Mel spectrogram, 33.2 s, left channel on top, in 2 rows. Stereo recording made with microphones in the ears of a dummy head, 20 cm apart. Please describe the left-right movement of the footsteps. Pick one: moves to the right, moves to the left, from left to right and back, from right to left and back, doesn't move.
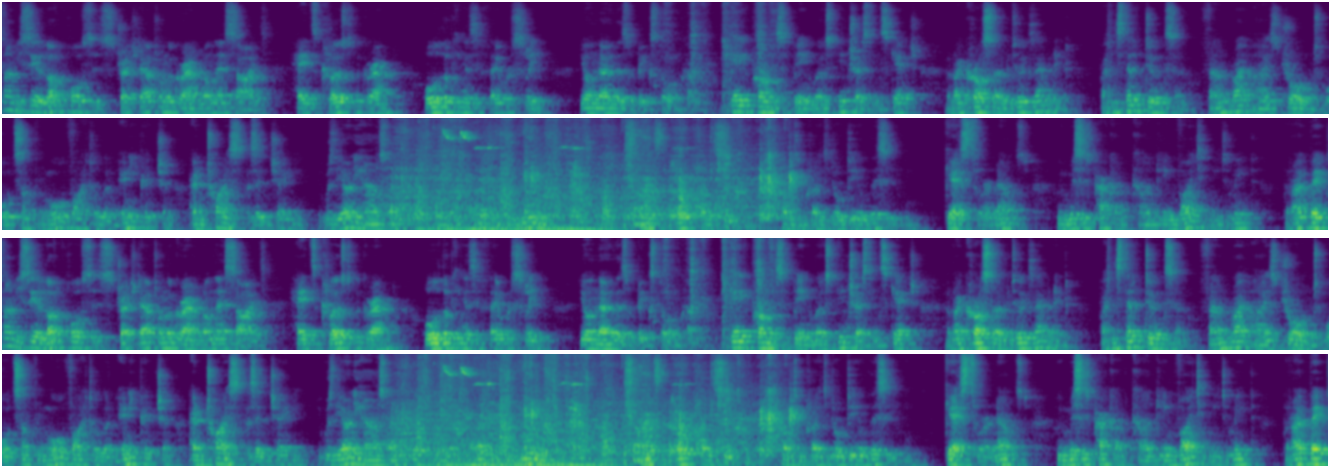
from left to right and back.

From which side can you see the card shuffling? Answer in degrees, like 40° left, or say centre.
30° right.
